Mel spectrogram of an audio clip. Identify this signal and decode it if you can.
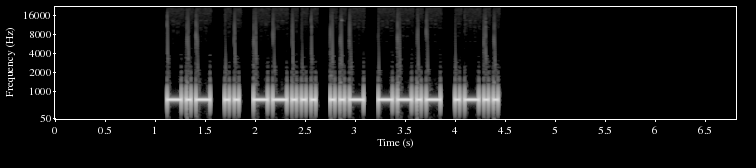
Morse code, heard as a keyed tone, about 25 wpm, 700 Hz. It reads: KI7UQL
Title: USA Call Signs - 6 Characters - Repeated 2x - 25wpm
